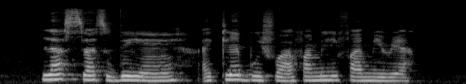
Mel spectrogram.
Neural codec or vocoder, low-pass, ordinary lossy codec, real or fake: vocoder, 44.1 kHz, 128 mel bands every 512 samples, BigVGAN v2; 14.4 kHz; MP3, 64 kbps; fake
